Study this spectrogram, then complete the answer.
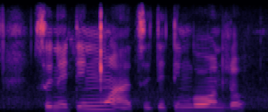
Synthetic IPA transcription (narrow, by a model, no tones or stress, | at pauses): sinetʼiŋ͡ǀwad̥z̥ʱitʼetʼiŋkʼɔːnd͡ɮʱɔ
